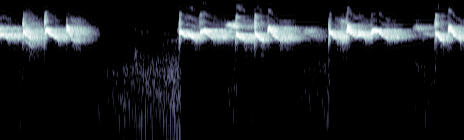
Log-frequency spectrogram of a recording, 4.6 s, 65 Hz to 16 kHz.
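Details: Male mata puteh, a white-eye, in open song on 31 December 2021 while being brought into form: high sweet chattering warble in long runs of rapid sliding notes, one gap filled by soft rustling.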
